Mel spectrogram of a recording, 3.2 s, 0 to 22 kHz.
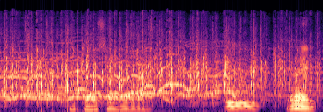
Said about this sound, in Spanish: hoy has tenido doble aplauso, el nuestro por cumplir, por haber cumplido años esta semana y el de las 8 que también te toca un poco, ¿no?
